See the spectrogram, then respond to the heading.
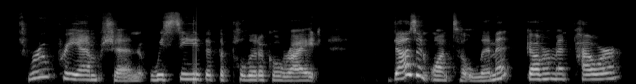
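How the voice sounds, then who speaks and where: A woman with a normal speaking voice talks at a fairly high pitch and a fairly slow pace. Her pitch varies in an ordinary way, in a dry, close sound with no echo. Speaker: history professor. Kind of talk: panel discussion talk. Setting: video call.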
